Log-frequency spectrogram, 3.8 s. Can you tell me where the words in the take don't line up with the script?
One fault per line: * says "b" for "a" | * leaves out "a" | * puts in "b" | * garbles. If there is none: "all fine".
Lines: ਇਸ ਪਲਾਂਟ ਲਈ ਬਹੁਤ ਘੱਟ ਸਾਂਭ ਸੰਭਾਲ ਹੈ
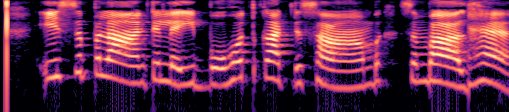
all fine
